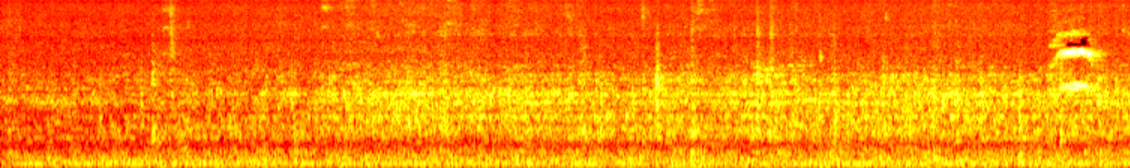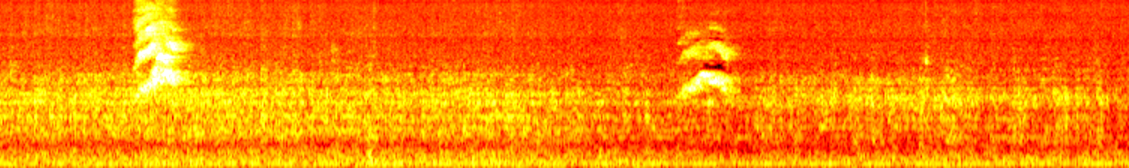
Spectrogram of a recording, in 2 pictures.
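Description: Steady low hum of room noise, with three short high-pitched chirps about a second and a half and then four seconds apart, the middle one the loudest.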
